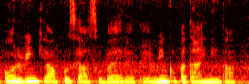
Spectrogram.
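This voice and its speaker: A woman's voice: a little high, flat delivery, quick pace, gravelly, mellow, slight background noise. A woman narrating a romance fanfiction story in a casual, conversational way, repeating phrases as she goes.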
